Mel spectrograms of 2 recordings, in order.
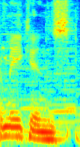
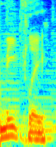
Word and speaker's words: Meekins: for it actually officer Meekins at the detention center told us now that poor little doggie poor guy kept getting his name wrong and calling him meekly he taught us something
